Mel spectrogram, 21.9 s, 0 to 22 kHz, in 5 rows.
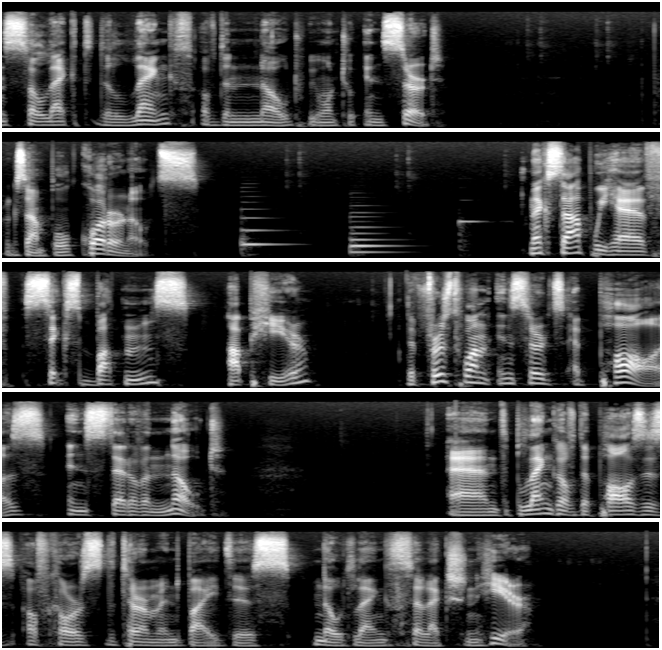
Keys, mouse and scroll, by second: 0.8 click, 1.6 click, 3.4 click, 3.9 click, 5.5 click, 6.2 click, 7.0 click, 7.7 click, 11.2 click.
